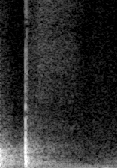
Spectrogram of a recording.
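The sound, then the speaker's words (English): A single sharp knock on a wooden door rings out, one brief hollow thud that fades quickly. “How would you like someone knocking on your door at midnight?”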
